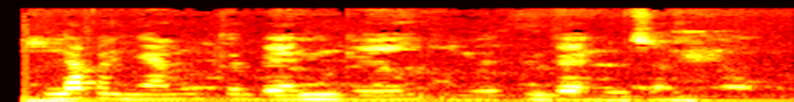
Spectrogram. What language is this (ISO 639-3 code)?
byv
